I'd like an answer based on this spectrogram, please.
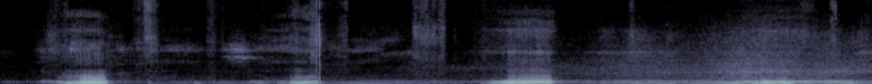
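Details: Cane Corso puppy snoring with its eyes open: slow, rough, buzzing snores roughly every two seconds, each a low harmonic-rich rasp, with a woman speaking softly in Italian.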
